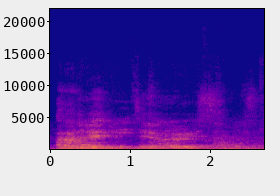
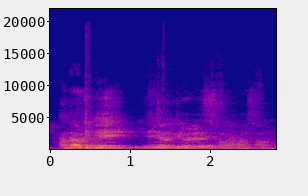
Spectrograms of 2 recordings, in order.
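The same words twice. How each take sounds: First: Chanted in unison, slow; sung, recite it together slowly; sung, congregation recites together. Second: Slower and louder this time; louder repeat. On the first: Pastor leads the church in a slow chant. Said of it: "시작". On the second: Pastor asks them to repeat it louder. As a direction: say it again with more force. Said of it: "다시 한번요". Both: Shown as a demonstration.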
